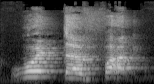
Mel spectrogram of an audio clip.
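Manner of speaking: slow, high-pitched incredulous reaction; baffled disbelief. Retold or imitated. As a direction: draw it out in loud, stunned disbelief. Retelling his bafflement at the actor.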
